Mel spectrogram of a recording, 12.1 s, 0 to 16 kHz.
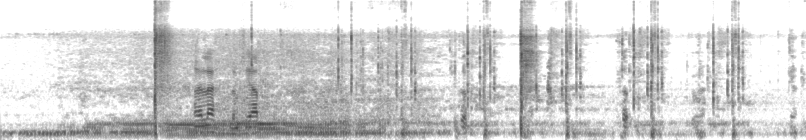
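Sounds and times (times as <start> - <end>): sharp crack: 2.3 - 2.8, 6.9 - 8.8
air rifle mechanical clicks: 5.0 - 12.0.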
